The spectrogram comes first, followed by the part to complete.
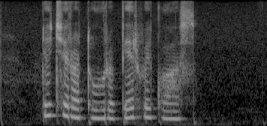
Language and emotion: Russian, sad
